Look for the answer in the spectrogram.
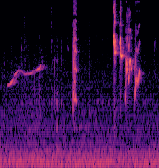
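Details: Oriental magpie-robin (kacer) singing a mimicking tutor song for other songbirds: a thin rising whistle, a lone sharp note, then a quick cluster of high chirps, with a soft low background hum.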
